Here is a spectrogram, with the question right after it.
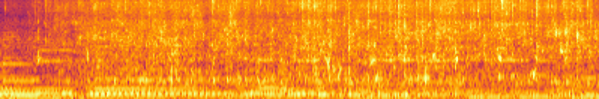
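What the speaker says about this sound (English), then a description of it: "let most of that water run out" Water runs and trickles steadily from a squeezed homebrew grain bag set on a rack over a pan, a continuous close splashing drain with no talk.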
